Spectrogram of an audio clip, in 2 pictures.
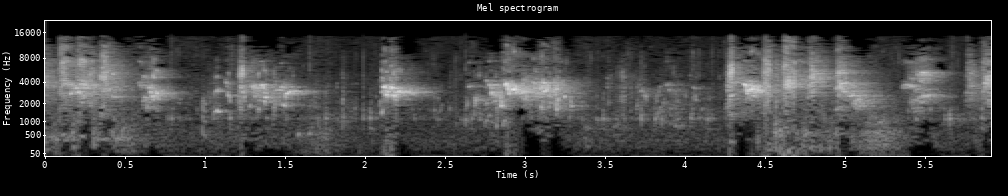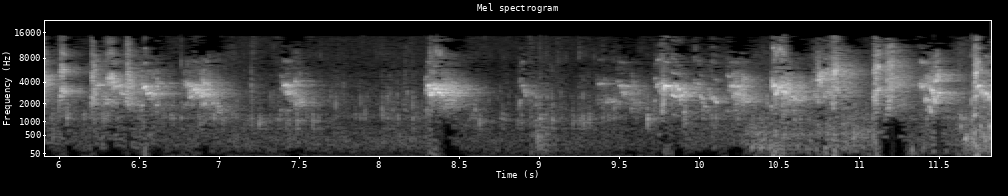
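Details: Several budgerigars chattering: a long run of scratchy warbled phrases and squeaky chirps, irregular and overlapping, with some soft rustling or fluttering beneath.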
